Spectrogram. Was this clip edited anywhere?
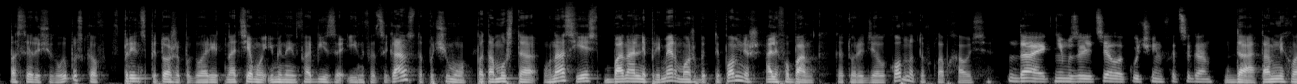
no; 0 cuts

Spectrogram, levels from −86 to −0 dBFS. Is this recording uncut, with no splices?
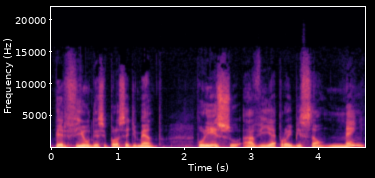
no; 2 cuts; at 2.1 s, 3.4 s

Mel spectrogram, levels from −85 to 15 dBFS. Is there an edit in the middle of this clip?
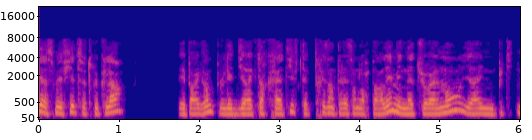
yes; 1 cut; at 3.2 s

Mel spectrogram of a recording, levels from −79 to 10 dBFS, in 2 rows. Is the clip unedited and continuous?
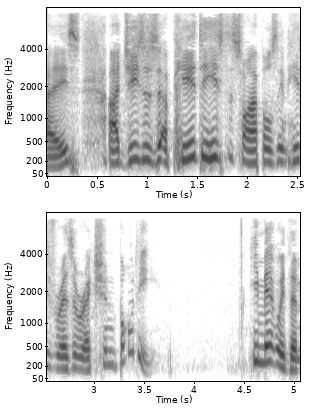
yes; 0 cuts

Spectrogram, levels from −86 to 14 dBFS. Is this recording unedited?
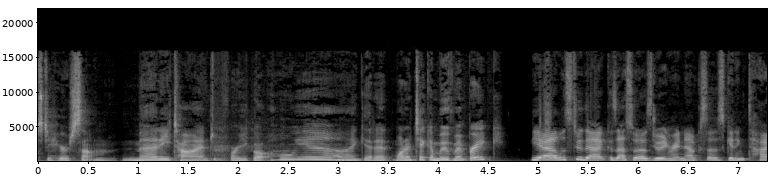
no; 1 cut; at 6.1 s

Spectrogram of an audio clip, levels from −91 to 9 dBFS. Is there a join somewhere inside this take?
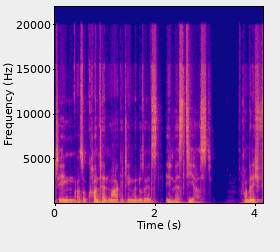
yes; 2 cuts; at 1.7 s, 2.1 s

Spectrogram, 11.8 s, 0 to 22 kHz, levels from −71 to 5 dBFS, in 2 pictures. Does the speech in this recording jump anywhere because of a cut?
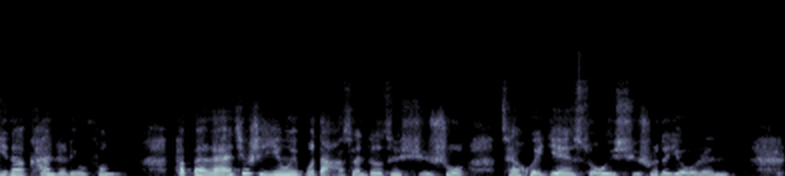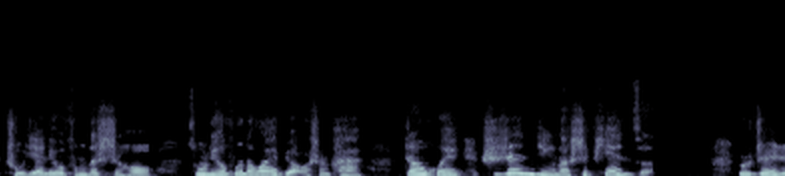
no; 0 cuts

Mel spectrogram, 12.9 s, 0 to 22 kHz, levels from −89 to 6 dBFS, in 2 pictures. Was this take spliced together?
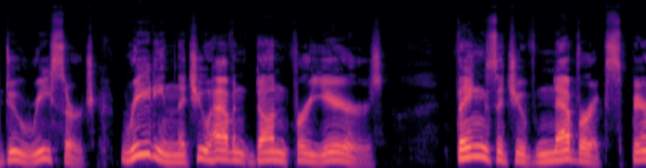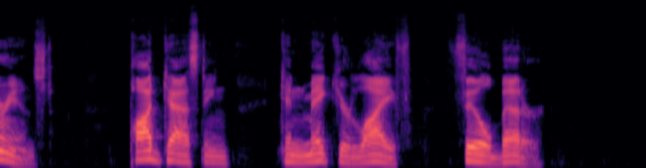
no; 0 cuts

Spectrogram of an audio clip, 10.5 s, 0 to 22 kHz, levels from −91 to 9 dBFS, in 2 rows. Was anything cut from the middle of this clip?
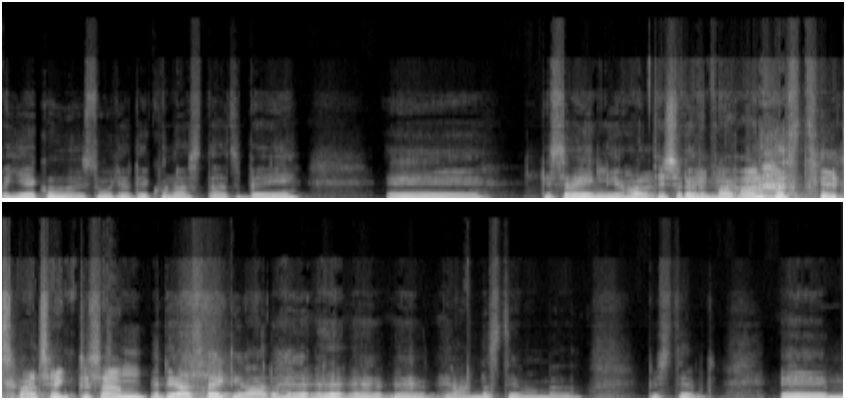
no; 0 cuts

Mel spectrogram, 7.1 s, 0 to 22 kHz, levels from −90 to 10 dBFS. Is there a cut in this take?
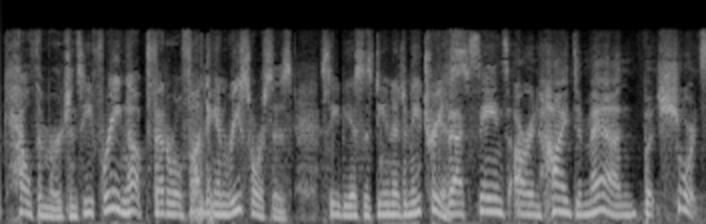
no; 0 cuts

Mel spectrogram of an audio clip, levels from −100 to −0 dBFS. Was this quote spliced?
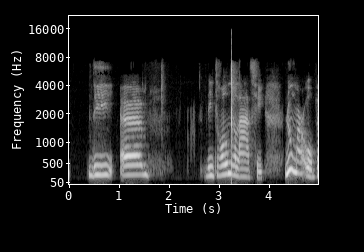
no; 0 cuts

